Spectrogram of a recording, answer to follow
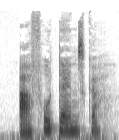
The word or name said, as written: afrodansker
